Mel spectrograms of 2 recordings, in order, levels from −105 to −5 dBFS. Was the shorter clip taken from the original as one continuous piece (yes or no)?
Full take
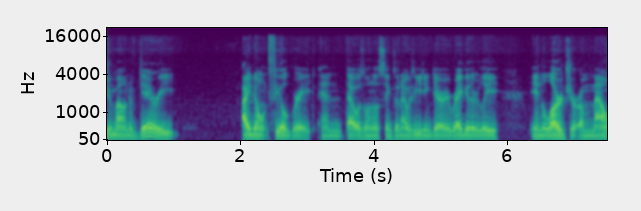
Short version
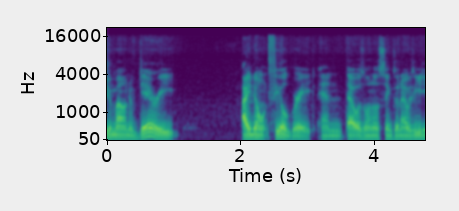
yes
